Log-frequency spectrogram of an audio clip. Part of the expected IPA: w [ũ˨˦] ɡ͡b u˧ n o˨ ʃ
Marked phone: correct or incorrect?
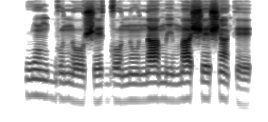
incorrect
